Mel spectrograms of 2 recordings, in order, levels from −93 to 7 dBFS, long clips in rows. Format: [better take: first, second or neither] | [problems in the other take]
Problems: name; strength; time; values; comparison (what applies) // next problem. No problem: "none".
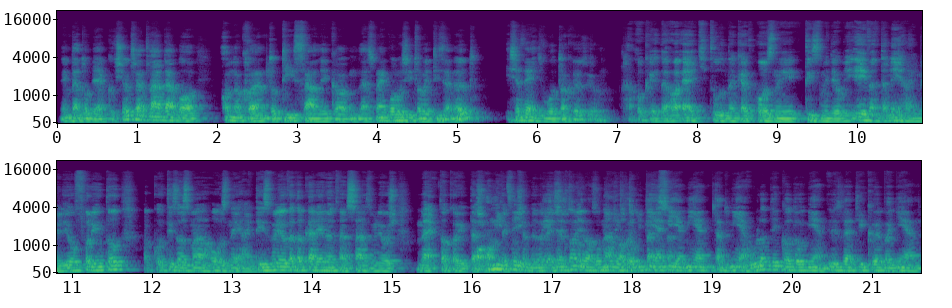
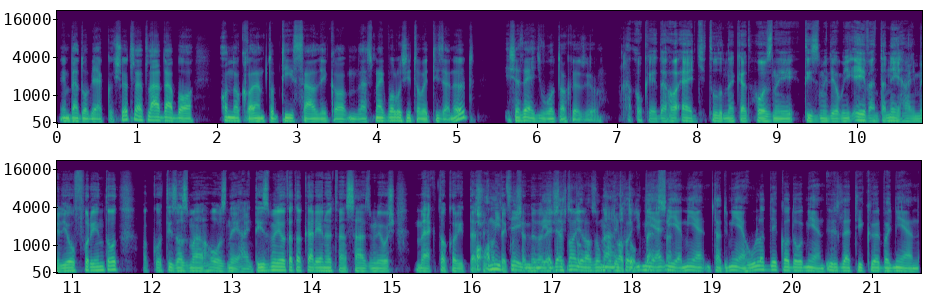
second | off-mic speech; far // room echo; slight; dies away in 0.3 s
